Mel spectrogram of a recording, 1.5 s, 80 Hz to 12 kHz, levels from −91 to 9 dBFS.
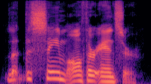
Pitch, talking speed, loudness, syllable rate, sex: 175 Hz, 200 wpm, -18 LUFS, 5.3 syllables/s, male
